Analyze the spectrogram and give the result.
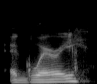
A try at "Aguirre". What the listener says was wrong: Aguirre. We're not rolling our R's.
